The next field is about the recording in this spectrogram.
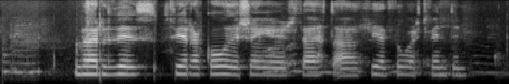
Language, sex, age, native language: Icelandic, female, 12, Icelandic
